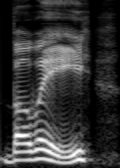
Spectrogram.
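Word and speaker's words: Boe: Have I pronounced your second name Bow correctly, Alfie? – You have, yes, very, very correctly. That's fine. – It's because it's B-O-E, and it was catching me out a little bit, to be honest yeah, with you. – How do you pronounce the word toe? – Yeah, that's a very good answer.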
